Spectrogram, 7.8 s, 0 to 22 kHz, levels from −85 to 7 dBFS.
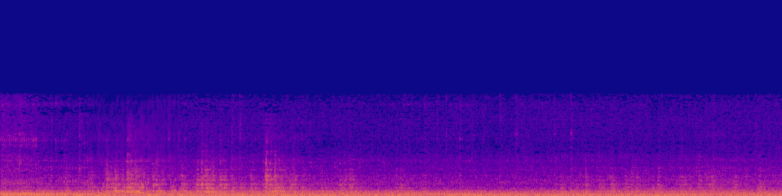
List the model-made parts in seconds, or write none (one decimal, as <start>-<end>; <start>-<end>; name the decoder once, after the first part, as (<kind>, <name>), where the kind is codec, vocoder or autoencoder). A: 0.9-1.8 (vocoder, BigVGAN v2)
